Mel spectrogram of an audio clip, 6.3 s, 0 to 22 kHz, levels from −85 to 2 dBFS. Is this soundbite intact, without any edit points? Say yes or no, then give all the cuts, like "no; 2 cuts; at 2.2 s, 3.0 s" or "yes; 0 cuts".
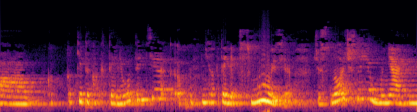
yes; 0 cuts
